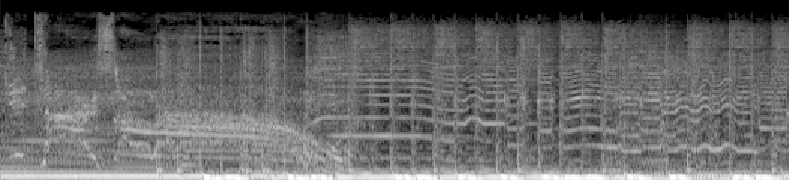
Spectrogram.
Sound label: guitar solo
